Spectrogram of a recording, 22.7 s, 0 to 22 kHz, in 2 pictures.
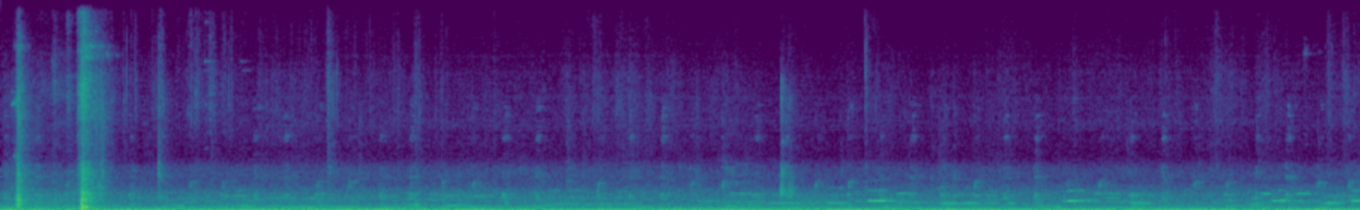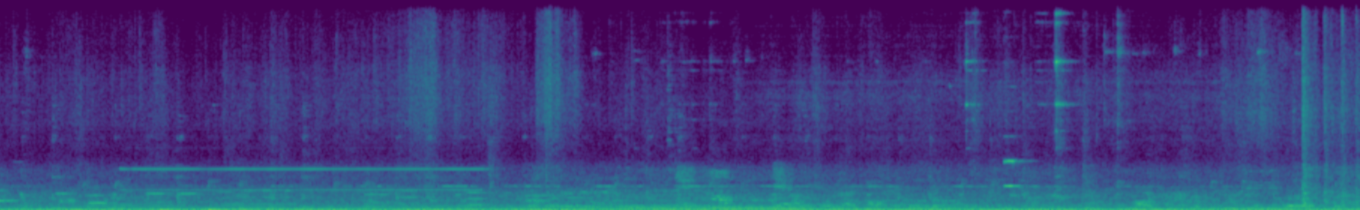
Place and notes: Sec., Heping E. Rd., Da’an Dist. - In the convenience store inside
In the convenience store inside
Zoom H4n+ Soundman OKM II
